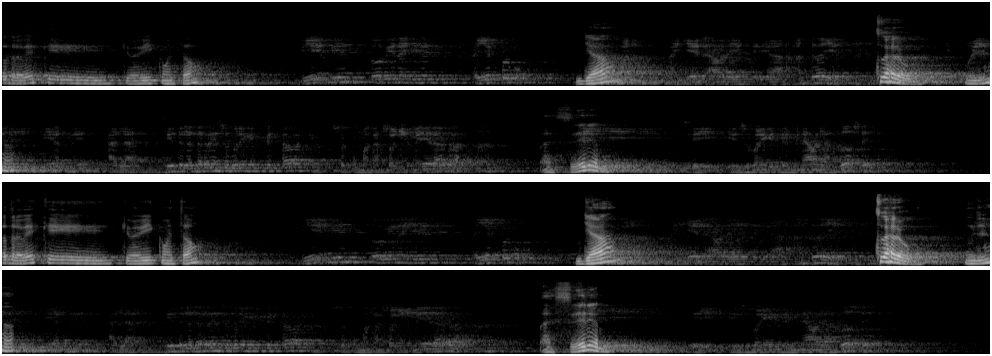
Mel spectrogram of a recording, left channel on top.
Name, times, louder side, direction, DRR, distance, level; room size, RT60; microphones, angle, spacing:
voice 1, 0.0-2.0 5.7-6.2 8.7-9.2 9.6-10.0 15.3-16.0, right 4 dB, 45° right, 15 dB, 0.5 m, -28 dB
voice 2, 2.9-5.2 5.9-6.4 6.7-8.7 9.6-14.8 15.7-18.6, left 1 dB, 40° left, 0 dB, 2.7 m, -48 dB
16.0 x 13.0 x 5.3 m, 2.3 s
head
